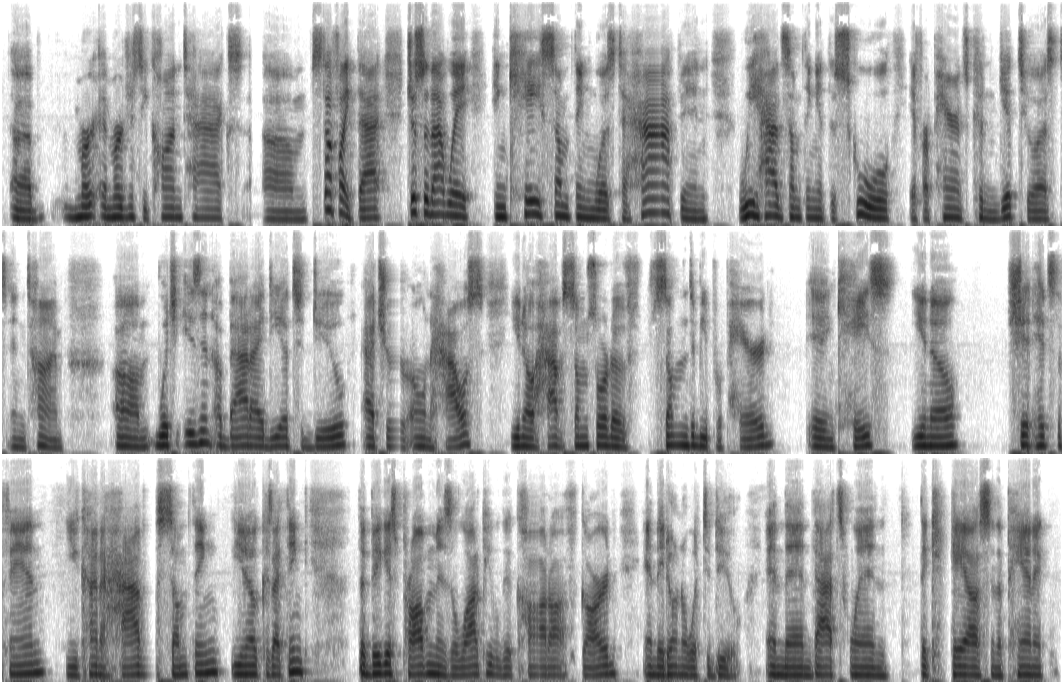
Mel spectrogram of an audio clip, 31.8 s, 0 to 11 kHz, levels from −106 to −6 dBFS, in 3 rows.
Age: 20-39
